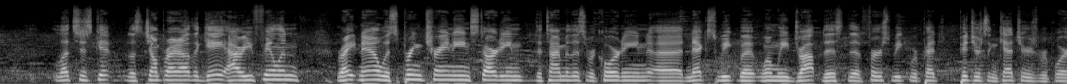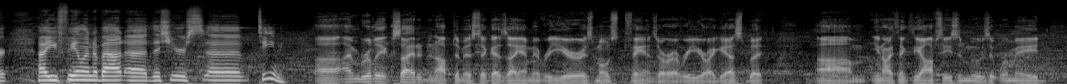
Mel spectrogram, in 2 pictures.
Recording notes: Recorded at Murphy's Pub on 45th in Wallingford!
